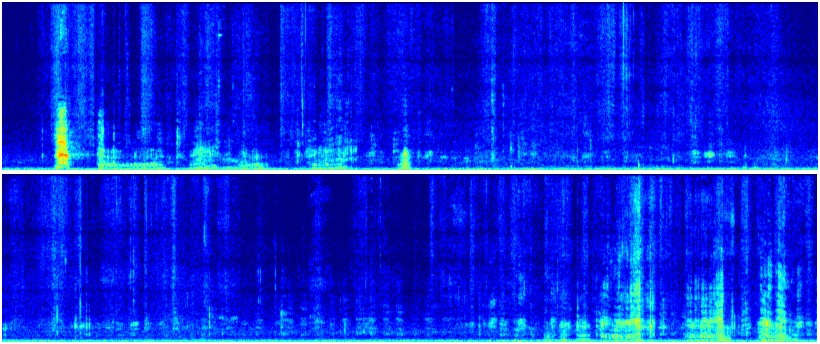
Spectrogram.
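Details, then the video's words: Two puppies, an Old English puppy and a mixed-breed mutt, at play indoors: a sharp yelp-like burst early, scattered short growly sounds, then a cluster of rougher growls and yips near the end over a low steady hum. "Puppies at play"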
